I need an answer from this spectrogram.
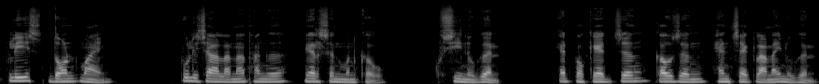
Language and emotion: Bodo, neutral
